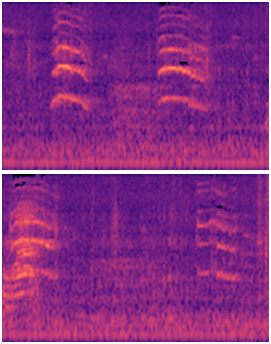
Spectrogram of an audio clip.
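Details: Ragdoll kittens, born and raised uncaged in a home cattery in central Kansas, make four thin, high-pitched mews, each slightly arching and spaced about a second apart, over a steady low hum.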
